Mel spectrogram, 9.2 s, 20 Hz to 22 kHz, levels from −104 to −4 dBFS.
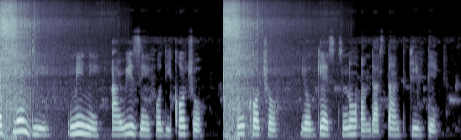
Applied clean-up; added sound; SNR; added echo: none; Hiss; 0 dB; none.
